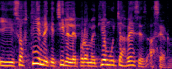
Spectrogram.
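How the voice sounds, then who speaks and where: A man's very fast speech with lively intonation. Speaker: TV journalist. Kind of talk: studio report on interview.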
